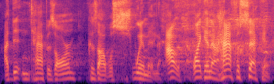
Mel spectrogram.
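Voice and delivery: ordinary talk

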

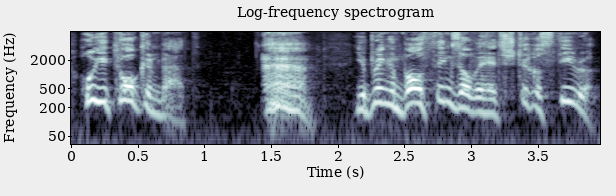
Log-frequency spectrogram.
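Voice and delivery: ordinary talk, nothing marked

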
